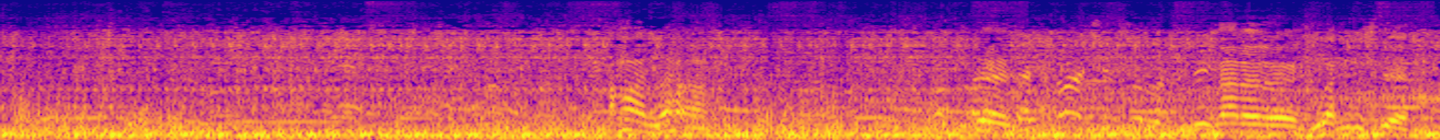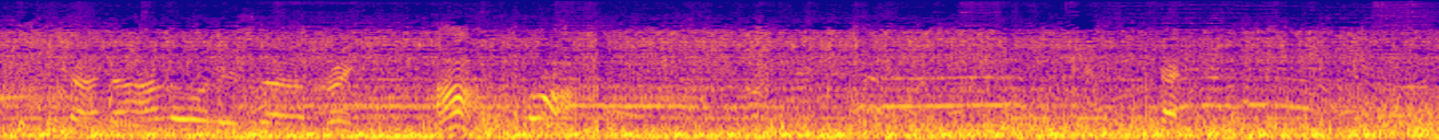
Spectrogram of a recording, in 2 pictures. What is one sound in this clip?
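A motorcycle engine idles with a deep, steady rumble.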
